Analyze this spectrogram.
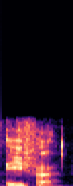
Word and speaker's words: Aoife: to pronounce yeah yeah a-o-i-f-e so that's IFA yeah are you even serious yeah that's IFA that's a girl's name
